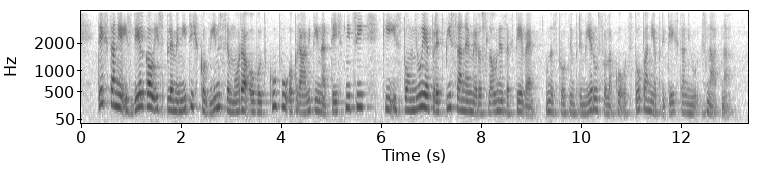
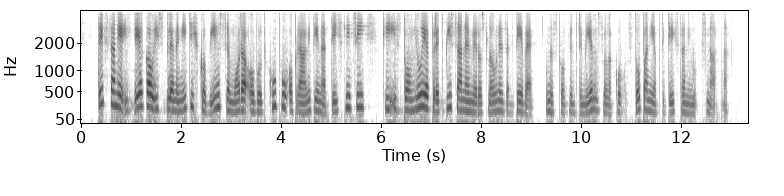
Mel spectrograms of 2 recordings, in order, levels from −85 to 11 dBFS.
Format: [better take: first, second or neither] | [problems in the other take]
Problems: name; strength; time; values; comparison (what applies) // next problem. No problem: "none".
first | noise reduction (neural separator model SepFormer WHAMR!)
